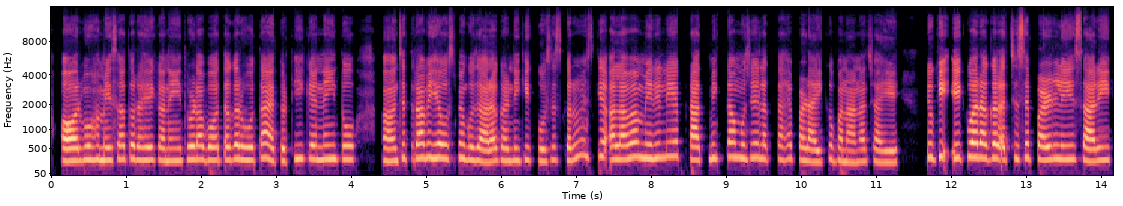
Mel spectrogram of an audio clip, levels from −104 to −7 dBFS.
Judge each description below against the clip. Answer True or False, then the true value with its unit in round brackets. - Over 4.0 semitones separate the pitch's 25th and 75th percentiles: False (2.5 semitones)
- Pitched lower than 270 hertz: False (275 Hz)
